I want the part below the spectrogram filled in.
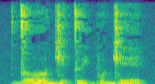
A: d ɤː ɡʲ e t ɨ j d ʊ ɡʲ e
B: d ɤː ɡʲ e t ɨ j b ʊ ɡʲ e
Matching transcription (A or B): B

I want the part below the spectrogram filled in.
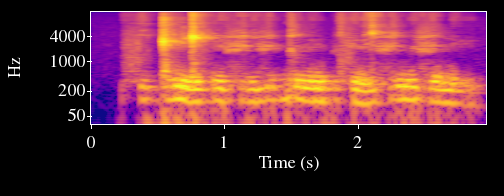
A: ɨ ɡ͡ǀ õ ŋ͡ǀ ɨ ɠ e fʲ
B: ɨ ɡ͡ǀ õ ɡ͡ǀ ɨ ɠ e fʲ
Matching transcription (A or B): A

